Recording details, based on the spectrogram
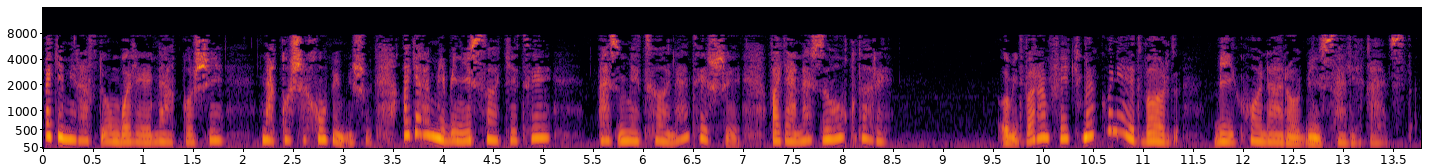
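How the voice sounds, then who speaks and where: A woman voicing a calm, sensible young woman in a storybook reading, speaking in a measured, reassuring way. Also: mid-range voice, slightly rough, no echo, voice pushed up. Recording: dull, dry, lo-fi.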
